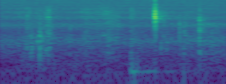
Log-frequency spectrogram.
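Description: A pause in a man's speech: quiet room tone, with a brief low voiced murmur a little over a second in and a single sharp click just after it.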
